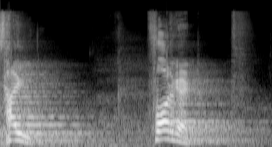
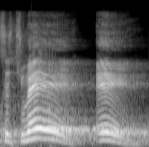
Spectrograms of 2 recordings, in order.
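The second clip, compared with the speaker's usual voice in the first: "सिचुए" stretched on ए, then ए alone; stress on A; slower than usual. Shown as a demonstration. Teacher isolating the stressed syllable, "सिचुए" drawn out on ए. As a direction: hold and repeat the ए of "सिचुए". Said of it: "stress किस पर है?".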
